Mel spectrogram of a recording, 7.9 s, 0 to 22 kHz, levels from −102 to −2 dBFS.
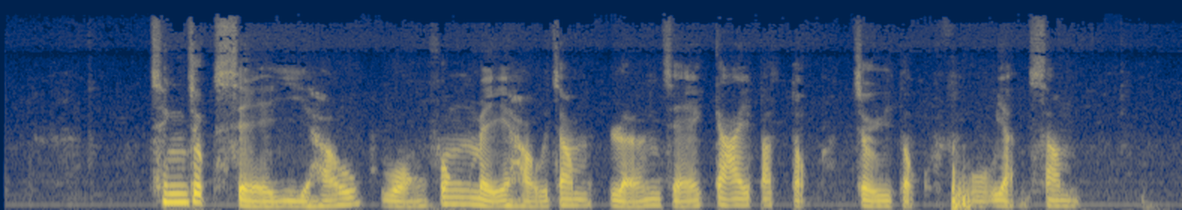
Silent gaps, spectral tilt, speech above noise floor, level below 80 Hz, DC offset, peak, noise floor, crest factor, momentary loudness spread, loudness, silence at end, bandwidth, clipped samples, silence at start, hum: none; -8 dB/octave; 37 dB; -44 dBFS; under 0.1%; -2 dBFS; -56 dBFS; 18 dB; 8 LU; -20 LUFS; 0.7 s; 15.5 kHz; under 0.1%; 1 s; none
